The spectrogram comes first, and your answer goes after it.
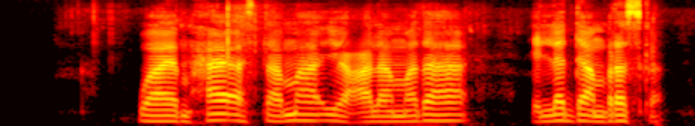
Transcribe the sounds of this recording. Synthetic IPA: wɑːjmɐħɑjɐst̪ʰaːmɐɦɐijɞʕɑlaːmɐðɐɦɐ | ʕɪlːɐd̪ɐːmbɾɐskʰɐ

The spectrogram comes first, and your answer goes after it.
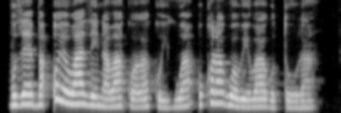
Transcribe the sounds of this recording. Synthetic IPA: moðɛːbaʔojowaːðenawakwaɣakoiɣwaokɔɾaɣwɔwewaɣotoːɾa

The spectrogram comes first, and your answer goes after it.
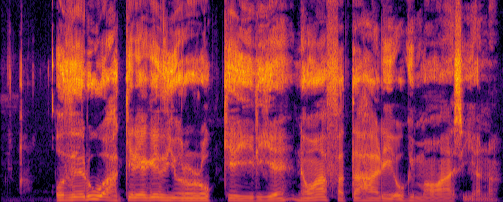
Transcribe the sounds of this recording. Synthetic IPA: oðɛɾuwakeɾeaɣeðioɾoɾokeiɾiɛnewafataɦaɾeoɣimawasḭa̰na̰

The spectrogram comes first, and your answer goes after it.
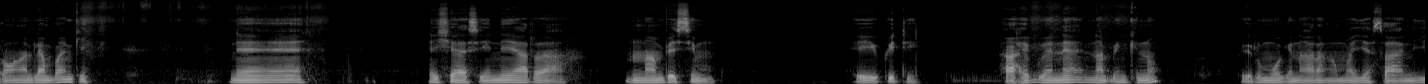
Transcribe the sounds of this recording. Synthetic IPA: ɾɔnalɛmbaŋki | nɛ | nɛʃasinɛjaɾa | nambesim | eikʷiti | haɦeɗuanɛnaɓeŋkinɔ | b̥ḭɾumoɡinaɾaŋamajasani

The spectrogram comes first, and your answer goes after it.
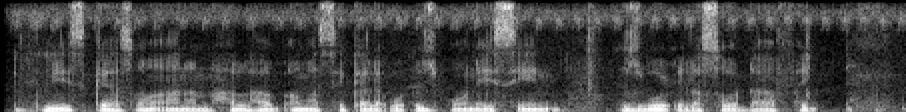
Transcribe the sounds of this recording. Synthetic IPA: liːskʰaːsɔ̰ːʔaːnɐnhɐlɦɐbʔɐmɐsɪkʰɐlɛ̰ʔʊʕʊs̬bɔːnɛ̰jsinʔʊs̬buːʕḭlʔɐ̰sɔːɖaːfɛj

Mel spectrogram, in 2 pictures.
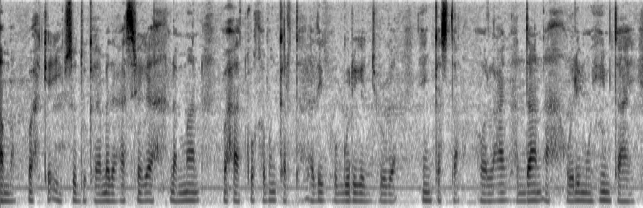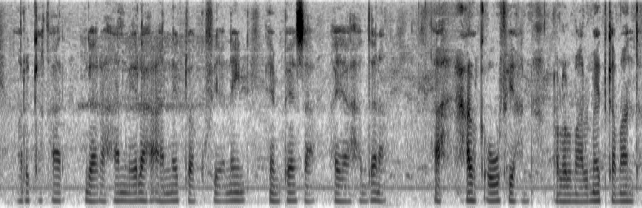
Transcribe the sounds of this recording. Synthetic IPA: ʔɐmɐwɑħkʰɐʔiːbsɐd̪ʊkʰaːmɐðɐʕɑsrɪɣɐːhɖɐmːaːn | wɑħɑːd̪̥kʰʊqɑβɐŋkʰɐrt̪ʰaːɐðɪɣɔːɡʊɾɪɣɐt͡ʃɔːɣɐ | ɪŋkʰɐst̪ʰɐ | ɔːlɑʕɑɡhɐd̪aːnɐhwɑlɪmʊɦiːmt̪ʰɐɦɛj | mɐɾɐrkʰɐqɑːr | ɡaːɾɐhaːnmɛːlɐɦɐ̰ʔaːnːɛːbt̪ʰakʰʊ̥fiːʕnɛjn | hɛmpʰɛːsɐ | ɐjaːhɐd̪ɐnɐ | ʔɐhħɑlkʰɐʊɣʊfiːʕɑnː | ɔlɔlmaːlmɛːd̪kʰɐmaːnt̪ʰɐ̥

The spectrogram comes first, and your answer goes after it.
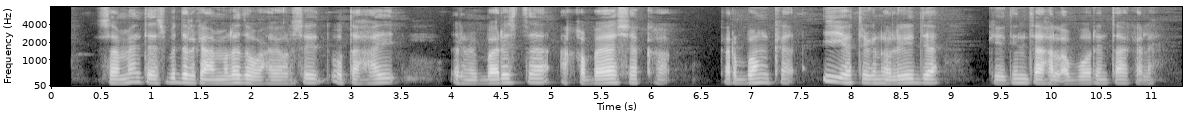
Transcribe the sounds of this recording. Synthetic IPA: saːmɛjnt̪ʰɐɪsbɛd̪ɛlkʰɐʕɑmɐlɐðɐwɑħɑjhɔrsɛjd̪ʊt̪ʰɐɦɛj | ʕɪlmɪbaːɾɪst̪ʰɐʕɑqɑβɐjaːʃɐ | kʰɐrbɔːŋkʰɐ̰ijɞt̪ʰɛknɔlɔd͡ʒɪjɐ | kʰɛðint̪ʰɐɦɐlɐ̰βɔːɾɪnt̪ʰaːkʰɐlɛ

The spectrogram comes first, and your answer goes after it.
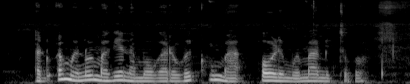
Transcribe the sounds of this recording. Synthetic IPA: aduʔamwenwomaɣenamoɣaɾoɣekʰumaoɾemwemamituɣo

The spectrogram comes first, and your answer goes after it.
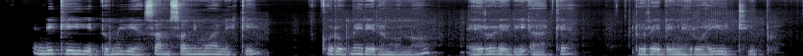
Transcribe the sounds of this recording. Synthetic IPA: nɪkeɡitomiɾiasamsɔnɪmwaneki | koɾomeɾeɾamɔnɔ | ɛɾoɾeɾiʔakɛ | ɾoɾɛdɛɲeɾwajutʰjub

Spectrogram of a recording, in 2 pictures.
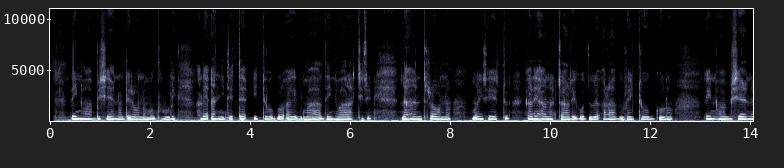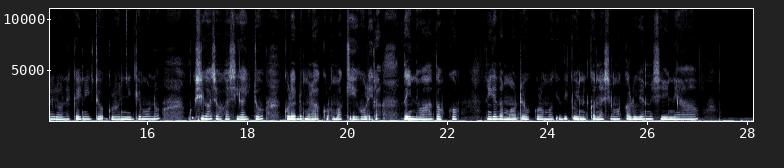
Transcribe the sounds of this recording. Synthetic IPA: ðeinewabiʃɛnɔndeɾɔnamoðuɾi | haɾeʔaɲitetɛitoɡoɾo̰ʔa̰ɣeðimaaðeiniwaɾatiɾenaɦandeɾɔnamoiɾetuhaɾeɦanataɾeɣoðuːɾaʔaɾaðuɾaitoɡoɾo | ðeinewaβiʃɛnɔiɾɔnɛkaineitoɡoɾoɲiːɡemonɔ | ʃiɣaʃɔɣaʃiɣaitɔkoɾeadomaɾakoɾɔmakeɣoɾeɾaðeinewaðɔkɔ | neɣɛðamaɔtɛɣokoɾɔmaɣeðikoinekanaʃiɔmakaɾuɣɛmeʃeneaɔ

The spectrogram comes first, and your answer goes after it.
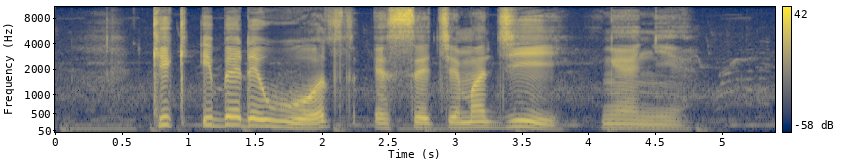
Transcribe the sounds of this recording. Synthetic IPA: kikɪbedewot̪eset͡ʃemad͡ʒi | ŋɛɲɪɛ

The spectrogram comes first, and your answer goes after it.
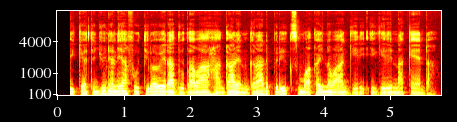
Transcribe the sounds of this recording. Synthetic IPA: pikɛtd͡ʒunianeafutiɾɔweɾaðuðawaɦaɡalɛnɡɾadpɾiksmwakainawaɡiɾiʔiɣeɾenakɛ̰ːnda̰

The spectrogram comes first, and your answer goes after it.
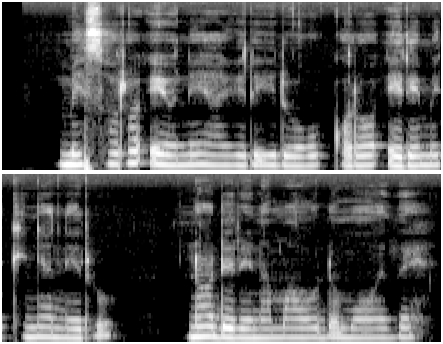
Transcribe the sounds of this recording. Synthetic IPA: mesɔɾɔʔeɔneaɣeɾeiɾwɔɣokɔɾɔʔeɾemekʰiɲaneɾu | nɔdeɾenamaodomɔðɛ

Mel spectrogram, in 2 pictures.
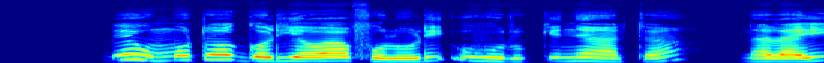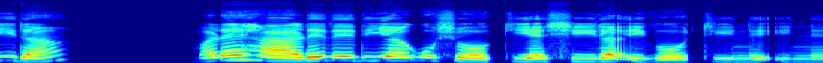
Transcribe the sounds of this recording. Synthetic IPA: ɾeumotɔːɡɔɾiawafoɾoɾiʔuhuɾukeɲata | naɾaiɾa | maɾɛɦaɾeɾeɾiaɣoʃɔːkiaɕiːɾaʔiɣɔtiːneʔinɛ

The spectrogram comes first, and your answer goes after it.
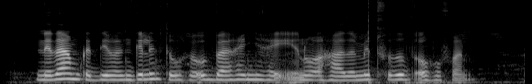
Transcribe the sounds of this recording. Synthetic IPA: nɪðaːmkʰɐd̪iːwaːŋɡɛlɪnt̪ʰɐwʊħuːʔʊbaːɦɐnjɐɦɛjʔɪ̰nuːɐɦaːðɔmɪd̪fʊðʊːd̪ɔ̰ːɦʊfɐ̰n

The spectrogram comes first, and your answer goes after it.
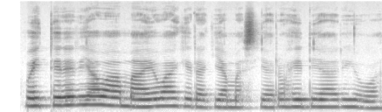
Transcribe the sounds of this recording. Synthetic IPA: waiteɾeɾiawamaewaɣeɾaɣiamasiaɾɔɦedeaɾiɔa

